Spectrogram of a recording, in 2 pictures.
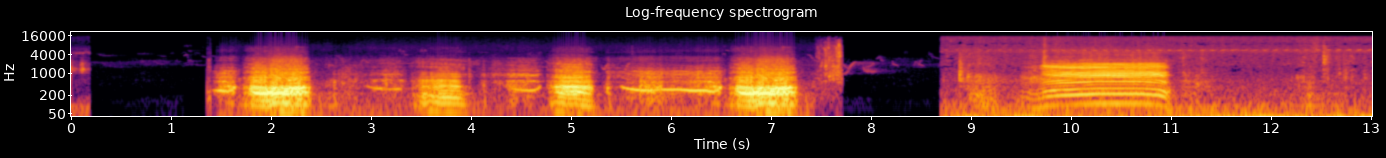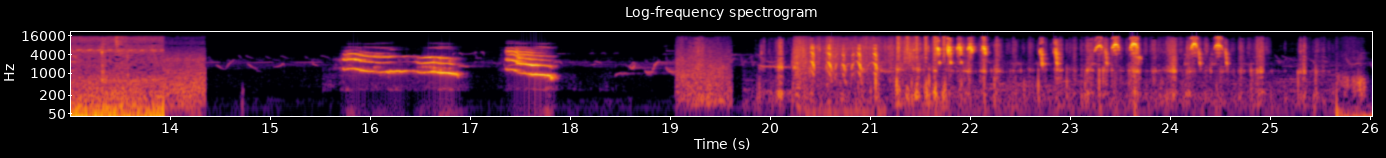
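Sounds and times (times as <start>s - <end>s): background noise: 8.7s - 26.0s
sharp high chirps and clicks: 20.2s - 24.9s
wavering high animal calls: 20.4s - 24.7s.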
